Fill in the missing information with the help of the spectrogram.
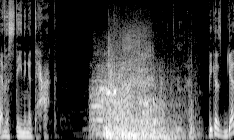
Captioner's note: fart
